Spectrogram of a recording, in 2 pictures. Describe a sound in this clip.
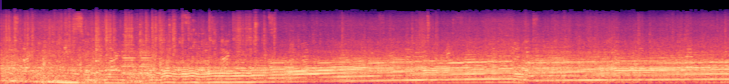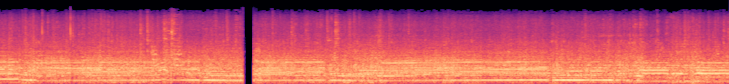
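Tyres rumble over a rough country road.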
